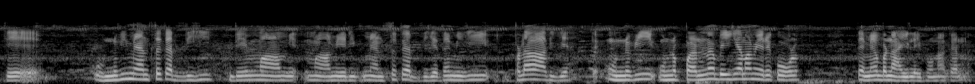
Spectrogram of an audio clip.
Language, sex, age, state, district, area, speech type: Dogri, female, 60+, Jammu and Kashmir, Samba, rural, spontaneous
